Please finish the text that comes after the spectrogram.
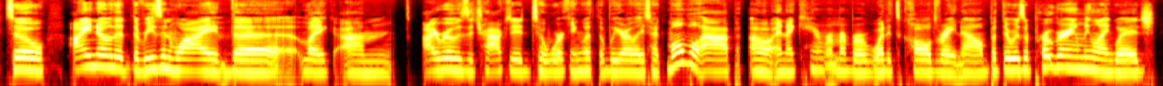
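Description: A woman's voice: medium pitch, fairly even intonation, normal speed, creaky, few pauses, dry recording, studio quality. A woman with an American accent, hosting a casual interview in an enthusiastic, informal, chatty way. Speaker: podcast host.

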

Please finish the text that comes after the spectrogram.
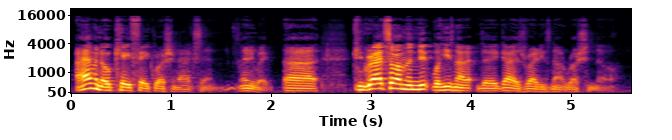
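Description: A middle-aged man hosts a podcast in a loose, rambling way. He piles on fillers and restarts as he works through technical points step by step. His pitch sits in an ordinary middle range. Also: sing-song, quick pace, creaky. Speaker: podcast host. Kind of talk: casual chat and technical explanation.

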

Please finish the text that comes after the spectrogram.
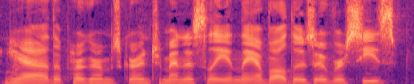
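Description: A woman hosts a relaxed radio interview in a voice a little lower than most. She speaks with enthusiasm and often doubles back on words, as in real conversation. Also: clear, resonant tone. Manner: enthusiastic, halting with repeated words. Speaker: radio show host and interviewer.

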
